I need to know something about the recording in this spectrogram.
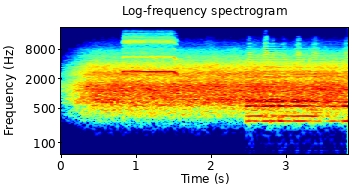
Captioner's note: audience cheering; whistle blowing; lively music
